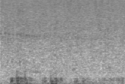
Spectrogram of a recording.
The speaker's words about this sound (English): It's raining hard here on Degobah. Oh. Soaked.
